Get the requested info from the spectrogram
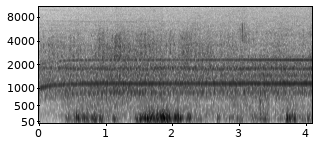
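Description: High, steady electric-motor whine of a YU XIANG F11-S RC helicopter, its rotor spinning at an even idle speed while the model stays on the ground, with an uneven low rumble beneath.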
